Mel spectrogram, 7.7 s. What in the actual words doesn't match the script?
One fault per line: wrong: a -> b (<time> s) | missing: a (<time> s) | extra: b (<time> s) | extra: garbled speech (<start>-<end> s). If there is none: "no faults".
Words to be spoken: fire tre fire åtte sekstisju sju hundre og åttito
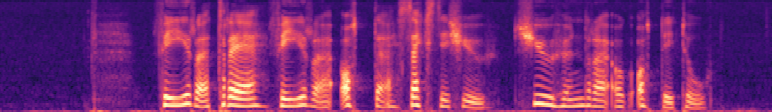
no faults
